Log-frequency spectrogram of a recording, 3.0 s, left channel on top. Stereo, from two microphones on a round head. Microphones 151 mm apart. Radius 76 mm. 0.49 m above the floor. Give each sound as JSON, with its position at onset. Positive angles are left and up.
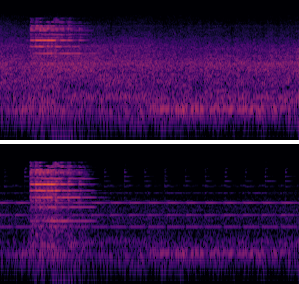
{"t": 0.3, "sound": "a bell", "side_deg": -25, "distance_m": 0.6}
